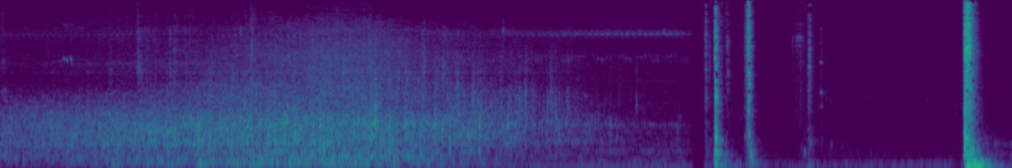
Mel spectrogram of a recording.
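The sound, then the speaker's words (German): A heavy car's engine starts with a full hum and the car rolls slowly over a driveway toward a house, the low engine noise swelling and then fading over several seconds, followed by a few sharp, separate knocks and thuds. “Mit sattem Brummen startete der Motor und der schwere Wagen rollte langsam über die Zufahrt auf das Haus zu.”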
